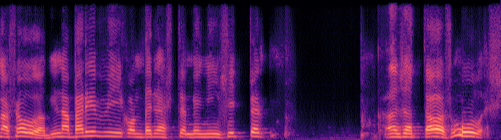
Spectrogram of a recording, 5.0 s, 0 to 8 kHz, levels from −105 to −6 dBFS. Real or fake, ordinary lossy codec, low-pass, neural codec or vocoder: fake; none; none; codec, 16 kHz, 2 kbps, X-Codec, HuBERT features, trained on general audio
